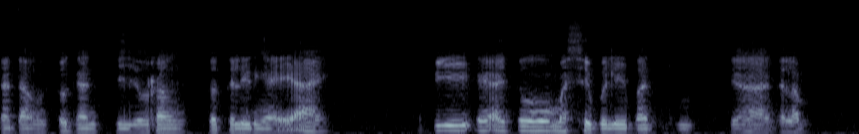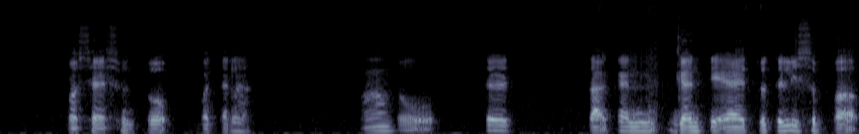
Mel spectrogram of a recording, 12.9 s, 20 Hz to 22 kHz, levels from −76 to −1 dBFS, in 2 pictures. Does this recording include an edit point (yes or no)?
no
